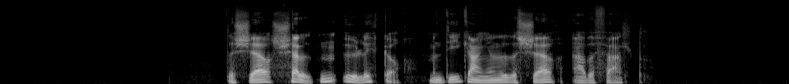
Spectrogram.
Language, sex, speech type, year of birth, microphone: Norwegian, male, read, 1985, Shure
